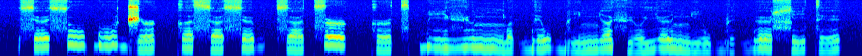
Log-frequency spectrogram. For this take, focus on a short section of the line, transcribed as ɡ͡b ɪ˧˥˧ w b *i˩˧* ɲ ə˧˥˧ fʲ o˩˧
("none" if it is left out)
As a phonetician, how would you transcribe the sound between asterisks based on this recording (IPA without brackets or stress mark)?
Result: i˩˧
